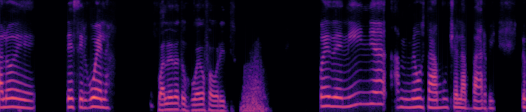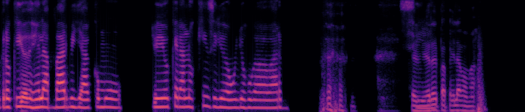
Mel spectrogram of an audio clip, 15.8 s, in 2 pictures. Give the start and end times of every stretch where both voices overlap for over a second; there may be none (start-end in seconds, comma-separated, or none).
none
